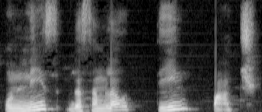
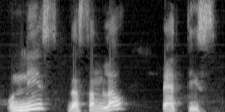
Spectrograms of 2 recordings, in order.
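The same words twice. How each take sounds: First: Correct reading demo. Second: उन्नीस दशमलव, then पैंतीस run together as one number; wrong reading demo. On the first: Teacher showing students the right way, digit-by-digit reading. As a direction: read तीन, पाँच as separate digits. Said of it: "इसको पढ़ने का तरीका मैं बताता हूँ". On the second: Teacher showing students the mistake, demonstrated wrong reading. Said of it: "जो बिल्कुल ही गलत है". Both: Shown as a demonstration.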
